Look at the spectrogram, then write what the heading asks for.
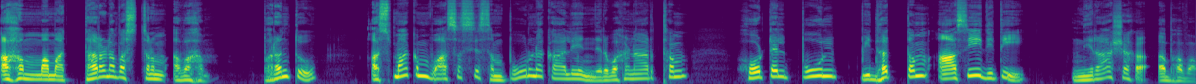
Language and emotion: Sanskrit, sad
